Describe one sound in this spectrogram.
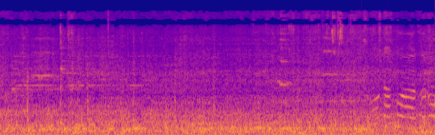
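A train rumbles past close by, wheels clattering on the rails.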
